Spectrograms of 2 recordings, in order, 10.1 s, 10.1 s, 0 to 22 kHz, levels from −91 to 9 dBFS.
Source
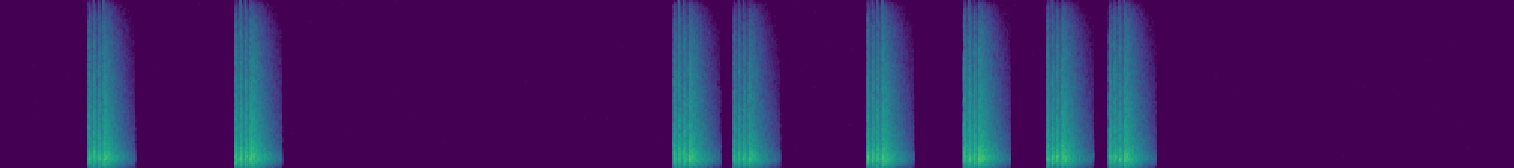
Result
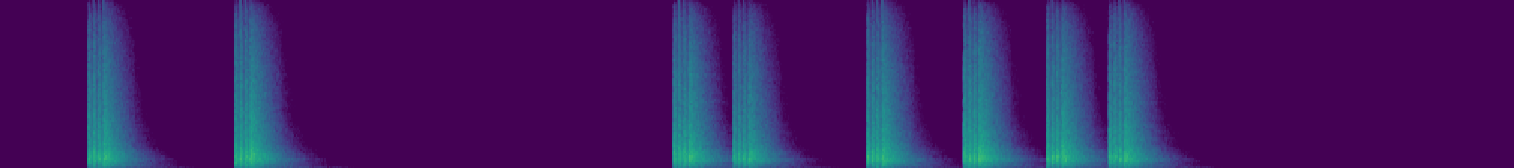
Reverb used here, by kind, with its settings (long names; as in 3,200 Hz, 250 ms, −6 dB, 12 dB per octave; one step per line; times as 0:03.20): rectangular room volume 710 cubic metres, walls furnished, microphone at 0.86 metres
level −3 dB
